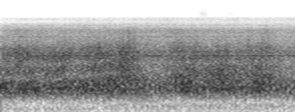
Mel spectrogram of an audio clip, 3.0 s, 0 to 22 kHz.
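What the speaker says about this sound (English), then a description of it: "Heavy is taking off runway 25 left, departing east" A heavy airliner in the flight simulator game Infinite Flight takes off, its jet engines roaring in a loud, steady, broad rush that holds throughout, with no talking.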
